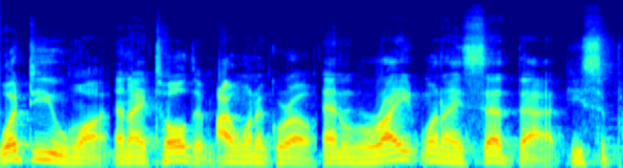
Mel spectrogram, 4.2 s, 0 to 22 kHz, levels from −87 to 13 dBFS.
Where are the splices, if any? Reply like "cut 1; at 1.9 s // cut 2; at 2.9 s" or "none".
none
